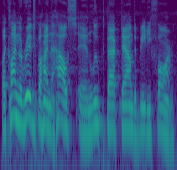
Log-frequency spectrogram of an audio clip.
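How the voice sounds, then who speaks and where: Higher-voiced, sardonic young son. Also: male voice, moderate pace, bright, forceful tone. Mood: teasing. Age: young adult. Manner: casual, slangy, profane. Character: young adult son, outdoorsy, sardonic, easily exasperated. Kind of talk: naturalistic radio play acting.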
